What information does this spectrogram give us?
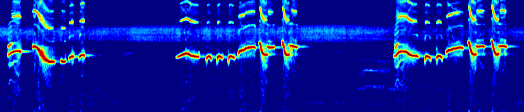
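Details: Song of an orange-headed thrush, played to make caged birds that have stopped singing start again: three bursts of bright whistled notes and rapid chirps, each about a second long, over a faint steady hiss.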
